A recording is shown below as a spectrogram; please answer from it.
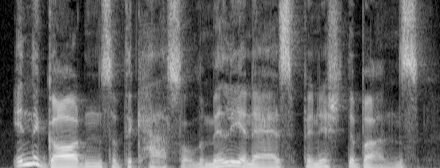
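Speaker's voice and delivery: usual speaking voice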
